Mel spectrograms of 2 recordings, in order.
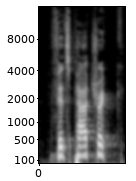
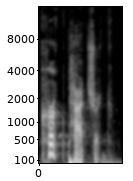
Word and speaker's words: Kirkpatrick: So right off the bat, I will say that Senator Gillibrand was pronouncing the director of Aero's name incorrectly as Fitzpatrick. It's actually Dr. Kirkpatrick.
